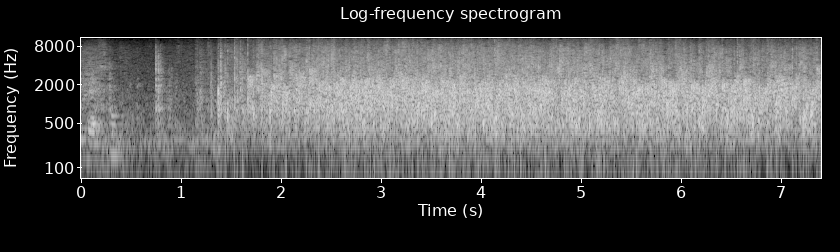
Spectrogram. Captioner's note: applause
